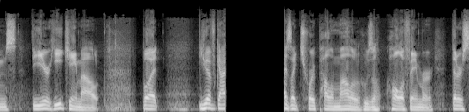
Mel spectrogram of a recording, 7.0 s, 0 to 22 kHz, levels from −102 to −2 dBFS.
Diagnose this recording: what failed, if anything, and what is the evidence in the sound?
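Crackle sits on the loud syllables of this speech at 0.60–1.29 s, 2.18–2.31 s, 3.11–6.22 s and 6.81–6.83 s. This is hard clipping at a converter or gain stage: peaks driven about 3 to 4 dB past full scale are cut flat, spraying high harmonics.

At 3.38 s the speech drops to dead silence, then picks up at 4.27 s exactly where it left off, with nothing missing. That is a rebuffering stall in network playback: the player's buffer ran dry and it waited for more data, adding 0.89 s.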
